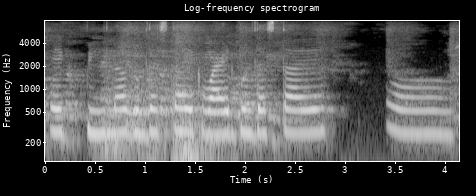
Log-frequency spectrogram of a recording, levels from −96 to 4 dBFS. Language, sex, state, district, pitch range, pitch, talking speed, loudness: Hindi, female, Maharashtra, Mumbai Suburban, 260-275 Hz, 270 Hz, 130 wpm, -16 LUFS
